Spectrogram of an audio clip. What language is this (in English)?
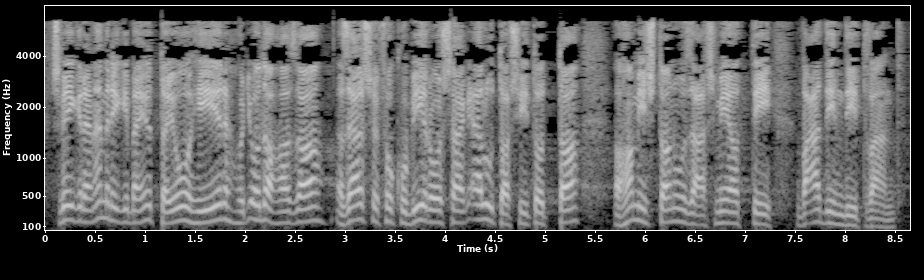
Hungarian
